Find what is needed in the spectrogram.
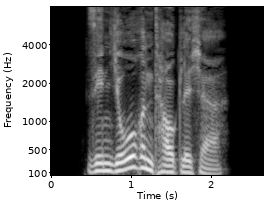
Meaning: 1. comparative degree of seniorentauglich 2. inflection of seniorentauglich: strong/mixed nominative masculine singular 3. inflection of seniorentauglich: strong genitive/dative feminine singular
- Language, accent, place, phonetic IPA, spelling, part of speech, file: German, Germany, Berlin, [zeˈni̯oːʁənˌtaʊ̯klɪçɐ], seniorentauglicher, adjective, De-seniorentauglicher.ogg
